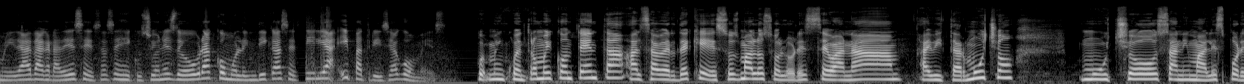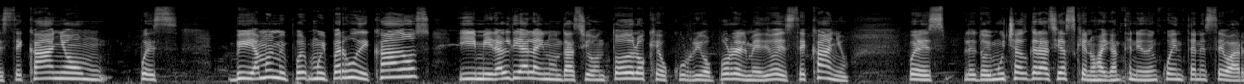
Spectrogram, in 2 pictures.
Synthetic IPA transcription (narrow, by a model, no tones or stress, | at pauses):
uniðaðaɣɾaðe̞se̞esasexe̞kusjo̞ne̞zd̪e̞o̞βɾako̞moloind̪ikase̞siljaʔipat̪ɾisjaɣo̞me̞̰s | me̞ŋkwe̞nt̪ɾo̞mujko̞nt̪e̞nt̪aʔːlsaβ̞e̞ɾd̪e̞ke̞eso̞zmalo̞so̞lo̞ɾe̞sːe̞βanaːeβit̪aɾmut͡ʃo̞ | mut͡ʃosanimale̞spo̞ɾe̞st̪e̞kaɲo̞ | pwe̞s | biβiamomumujpe̞ɾxuðikaðo̞simiɾaeld̪iaðelainũnd̪asjo̞nt̪o̞ð̞o̞lo̞kʰe̞okurjo̞po̞ɾe̞lme̞ðjo̞ðeest̪e̞kaɲo̞pwe̞sle̞zd̪ojmut͡ʃazɡɾasjaske̞nosajɣant̪e̞niðoe̞ŋkwe̞nt̪aene̞st̪e̞βarj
